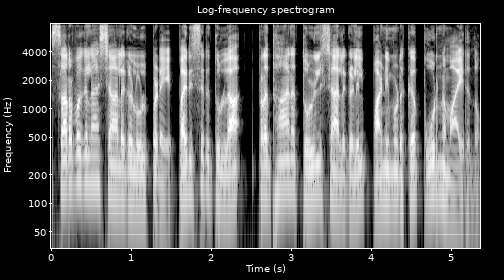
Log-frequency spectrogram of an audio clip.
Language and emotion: Malayalam, neutral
